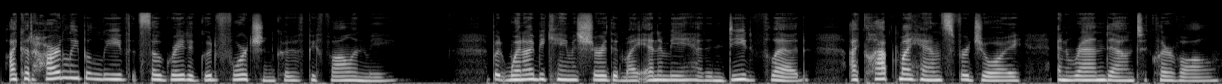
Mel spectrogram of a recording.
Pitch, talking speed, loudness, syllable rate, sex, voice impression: 200 Hz, 175 wpm, -17 LUFS, 5.0 syllables/s, female, feminine, adult-like, relaxed, slightly weak, soft, fluent, intellectual, calm, friendly, elegant, kind, modest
